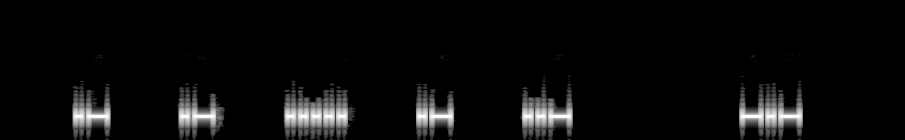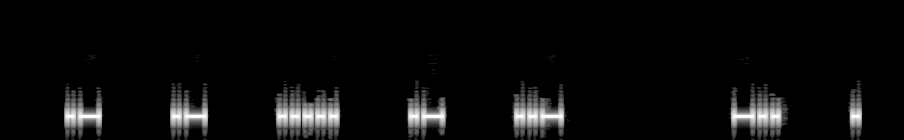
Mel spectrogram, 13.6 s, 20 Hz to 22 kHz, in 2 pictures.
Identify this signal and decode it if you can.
Morse code, heard as a keyed tone, about 25 wpm, spaced as for 12 wpm, 600 Hz. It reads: AA5AU K AA5AU DE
